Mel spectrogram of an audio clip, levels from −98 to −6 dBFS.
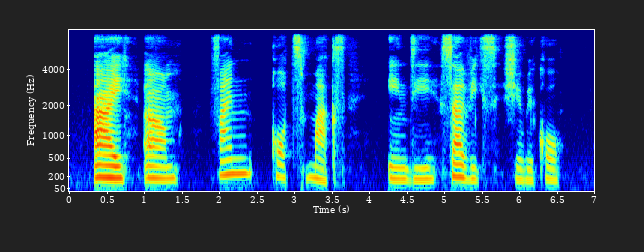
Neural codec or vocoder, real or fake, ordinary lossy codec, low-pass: none; real; none; 7.2 kHz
